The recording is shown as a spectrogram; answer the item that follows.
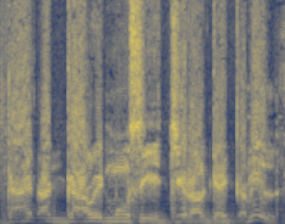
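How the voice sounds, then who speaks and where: A man's voice: a little high, steady tone, moderate pace, bright, forceful tone. An actor in a Filipino radio drama playing a gossipy, cheeky male drinking buddy. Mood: amused, surprised.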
